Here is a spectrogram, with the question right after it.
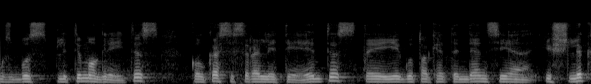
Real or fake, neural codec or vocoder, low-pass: real; none; 7.2 kHz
